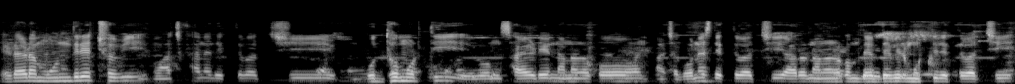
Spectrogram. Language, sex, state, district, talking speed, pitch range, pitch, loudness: Bengali, male, West Bengal, Paschim Medinipur, 155 wpm, 140-155 Hz, 145 Hz, -18 LUFS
